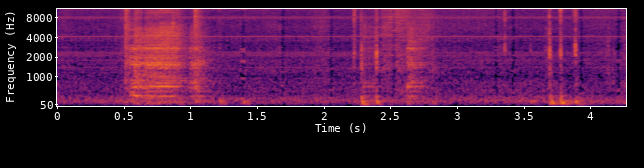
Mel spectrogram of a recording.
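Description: Near silence: room tone, with one soft, brief noise about half a second in and a few faint clicks later on.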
